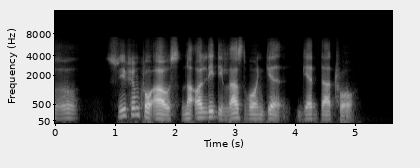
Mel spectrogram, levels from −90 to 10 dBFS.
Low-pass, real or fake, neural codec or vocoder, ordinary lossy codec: 7.2 kHz; fake; codec, 16 kHz, about 1 kbps, DyCAST, with the encoder's durations; none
